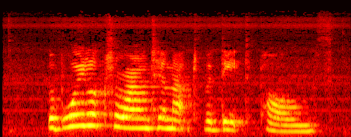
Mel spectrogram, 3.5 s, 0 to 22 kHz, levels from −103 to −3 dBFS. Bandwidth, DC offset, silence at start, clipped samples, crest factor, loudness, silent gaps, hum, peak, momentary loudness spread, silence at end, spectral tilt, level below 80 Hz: 13.5 kHz; under 0.1%; 0.5 s; under 0.1%; 18 dB; -30 LUFS; none; none; -12 dBFS; 12 LU; 0.35 s; -5.5 dB/octave; -72 dBFS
